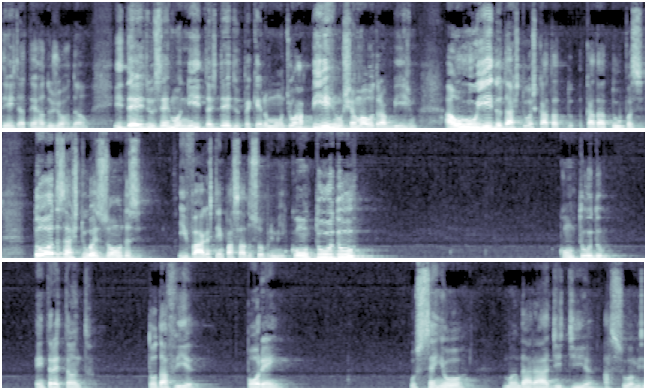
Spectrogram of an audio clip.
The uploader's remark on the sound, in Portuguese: Celebração ao vivo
